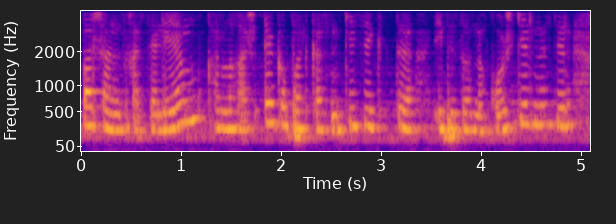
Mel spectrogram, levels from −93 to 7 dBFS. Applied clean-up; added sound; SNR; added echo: none; none; none; reverberation time 0.4 s.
